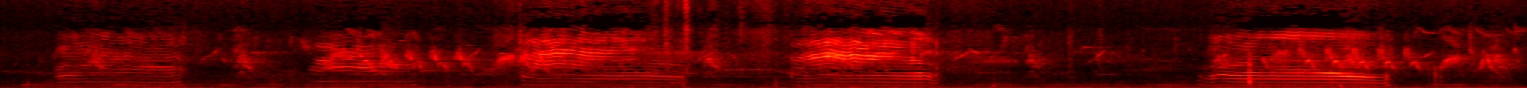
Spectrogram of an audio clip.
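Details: Teddy, a gentle outdoor cat cared for over the past year, meows repeatedly: about five drawn-out, tonal meows, some rising then falling, spaced a second or two apart, over a steady low hum and a soft human murmur.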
